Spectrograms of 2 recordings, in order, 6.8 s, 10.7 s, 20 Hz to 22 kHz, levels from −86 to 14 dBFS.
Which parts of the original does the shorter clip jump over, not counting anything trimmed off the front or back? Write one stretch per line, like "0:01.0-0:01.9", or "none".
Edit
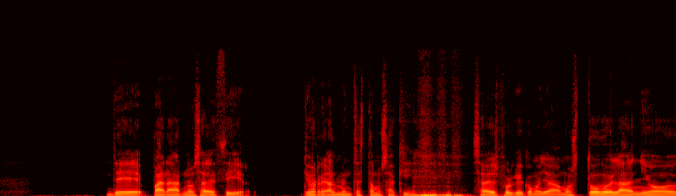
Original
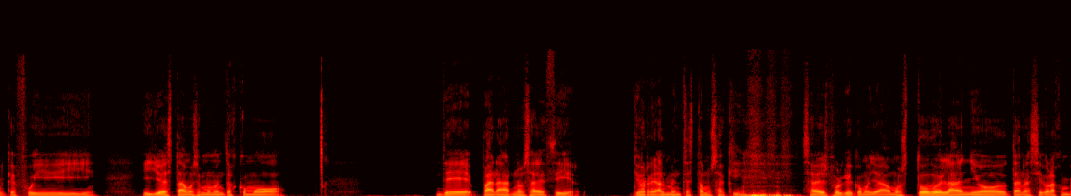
none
